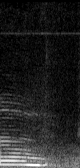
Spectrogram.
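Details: Pet cat Angju, held for a claw trim indoors, gives a short plaintive meow, a clear tonal wail of about half a second that drifts gently lower before stopping.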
